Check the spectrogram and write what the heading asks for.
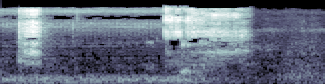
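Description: Two short scratchy rustles of small objects being handled, one near the start and a longer one about a second in.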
